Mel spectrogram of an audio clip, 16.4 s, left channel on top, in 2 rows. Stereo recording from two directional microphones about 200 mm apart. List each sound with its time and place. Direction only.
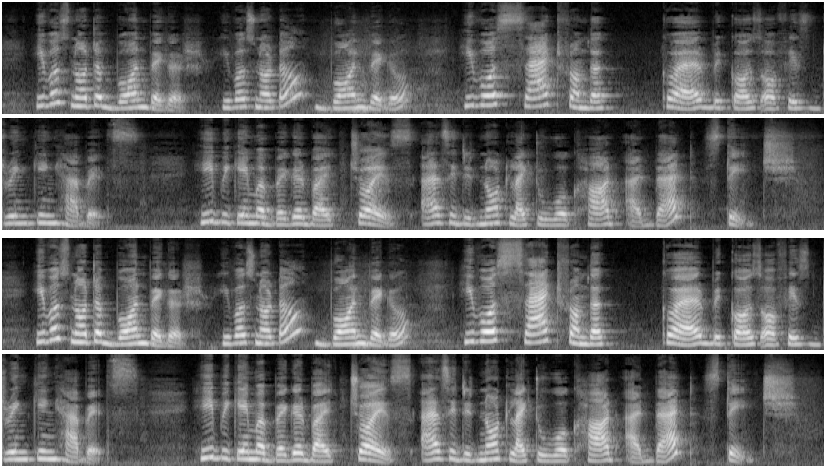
0.3 s a woman's voice: 30° right (ahead or behind)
